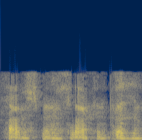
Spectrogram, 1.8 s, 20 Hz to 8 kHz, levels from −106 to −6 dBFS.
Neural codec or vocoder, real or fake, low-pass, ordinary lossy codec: autoencoder, 22.05 kHz, a latent of 192 numbers a frame, VITS, trained on one speaker; fake; 7.2 kHz; AAC, 16 kbps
